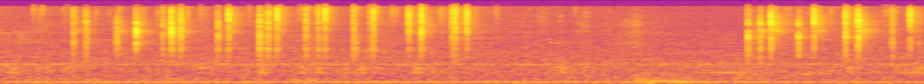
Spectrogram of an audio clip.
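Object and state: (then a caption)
Plastic powder jar tapped with nails. Long nails tap and scratch the plastic lid and sides of a small, round, clear plastic jar full of loose powder. About eighteen quick, bright, dry clicks come in close runs, pause for under a second, then resume. The sound is quiet and crisp, with almost no low end.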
